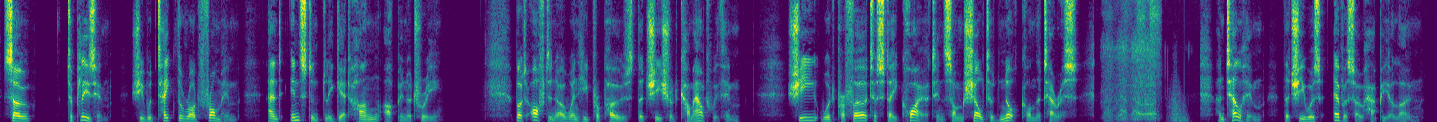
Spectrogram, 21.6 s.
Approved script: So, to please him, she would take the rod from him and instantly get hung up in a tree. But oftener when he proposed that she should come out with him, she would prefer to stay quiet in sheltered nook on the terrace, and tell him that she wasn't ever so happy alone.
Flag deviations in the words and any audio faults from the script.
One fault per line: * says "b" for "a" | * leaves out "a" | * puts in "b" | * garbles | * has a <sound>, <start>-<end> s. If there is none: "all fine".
* puts in "some"
* has a sniff, 16.5-17.9 s
* says "was" for "wasn't"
